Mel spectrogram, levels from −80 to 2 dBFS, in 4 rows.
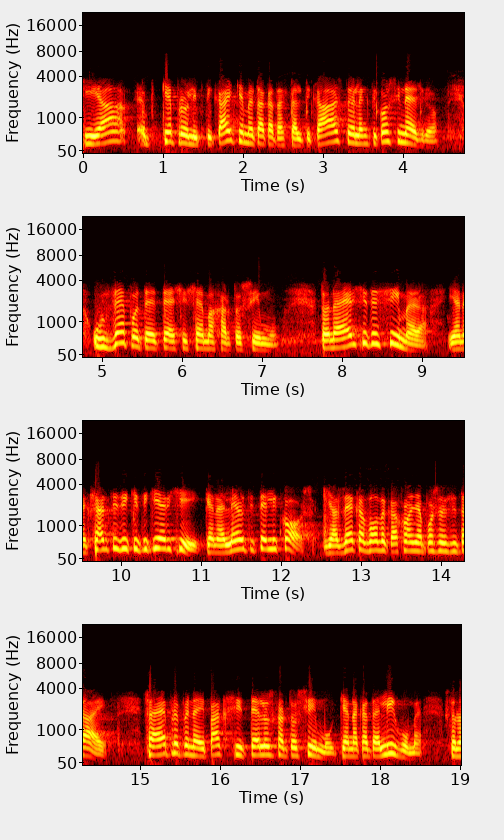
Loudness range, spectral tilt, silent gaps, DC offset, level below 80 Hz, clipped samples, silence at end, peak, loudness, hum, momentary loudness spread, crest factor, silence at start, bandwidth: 1 LU; -8 dB/octave; none; under 0.1%; -62 dBFS; under 0.1%; 0 s; -4 dBFS; -19 LUFS; none; 7 LU; 14 dB; 0 s; 5.4 kHz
